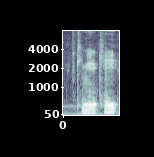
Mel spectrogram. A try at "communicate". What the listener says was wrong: I put the stress on the mune instead of the kate. You put the stress on the kate.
